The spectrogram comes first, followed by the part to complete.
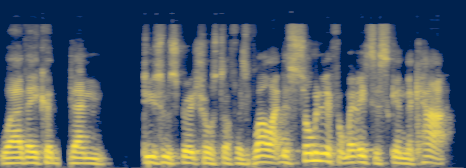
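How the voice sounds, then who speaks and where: A man's voice: mid-range voice, fairly even intonation, fast talker. A man talking as a guest on a podcast, blunt and emphatic, with a slangy casual manner and lots of "like" and "you know". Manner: frequent filler "like" and "you know".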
